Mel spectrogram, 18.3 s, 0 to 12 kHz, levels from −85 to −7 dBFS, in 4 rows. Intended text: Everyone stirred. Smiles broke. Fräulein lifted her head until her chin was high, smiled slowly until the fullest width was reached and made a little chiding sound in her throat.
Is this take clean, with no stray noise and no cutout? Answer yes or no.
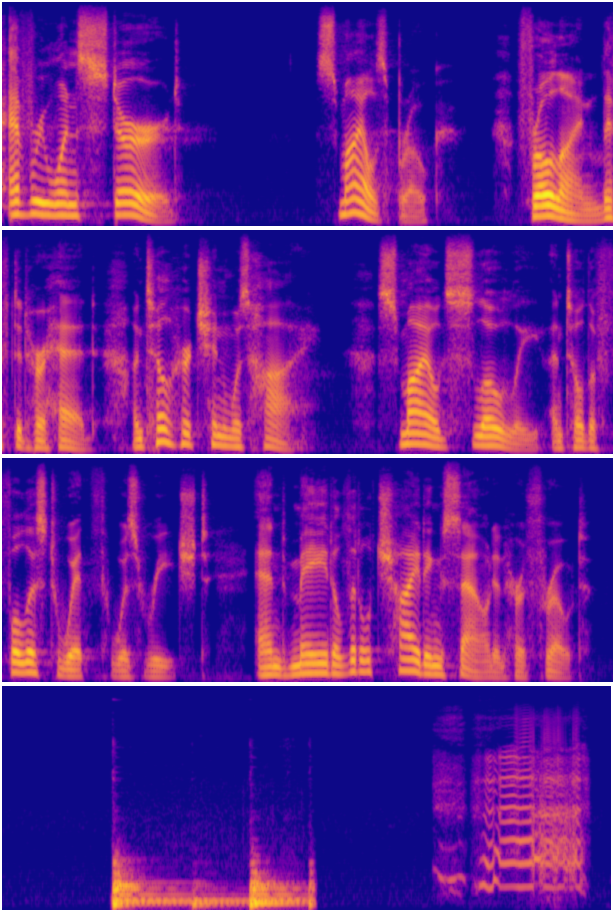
no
